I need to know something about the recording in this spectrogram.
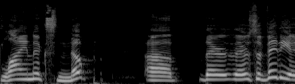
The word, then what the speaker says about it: Linux: I will always respond but Linux is always Linux he doesn't care how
